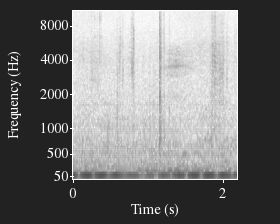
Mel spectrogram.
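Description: Steady, loud low rumble of street background with a regular pulse, as from a vehicle running nearby, and one sharp click about a second in.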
